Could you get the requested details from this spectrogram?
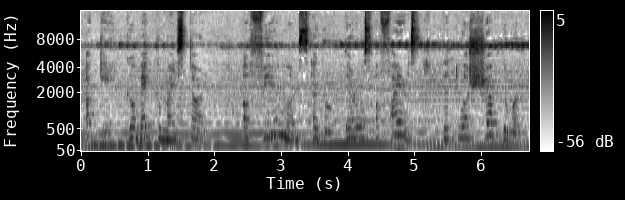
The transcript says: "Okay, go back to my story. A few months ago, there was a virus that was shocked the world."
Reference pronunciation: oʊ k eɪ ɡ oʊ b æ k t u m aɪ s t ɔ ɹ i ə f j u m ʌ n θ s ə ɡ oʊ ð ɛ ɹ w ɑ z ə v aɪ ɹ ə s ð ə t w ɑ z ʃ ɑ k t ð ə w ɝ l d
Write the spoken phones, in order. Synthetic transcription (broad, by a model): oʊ k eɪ ɡ oʊ b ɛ k t u m aɪ s t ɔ ɹ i ə f j u m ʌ n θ s ə ɡ oʊ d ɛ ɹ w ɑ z ə f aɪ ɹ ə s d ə t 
